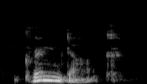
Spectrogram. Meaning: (adjective) Of a film, television programme, video game, written work, etc.: having a gloomy, dystopian atmosphere
- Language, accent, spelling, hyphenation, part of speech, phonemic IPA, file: English, Southern England, grimdark, grim‧dark, adjective / noun, /ˈɡɹɪmdɑːk/, LL-Q1860 (eng)-grimdark.wav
